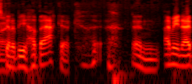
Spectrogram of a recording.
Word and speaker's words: Habakkuk: said it amos so it's amos and then habakkuk that that's the correct pronunciation yep okay that's how i would have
